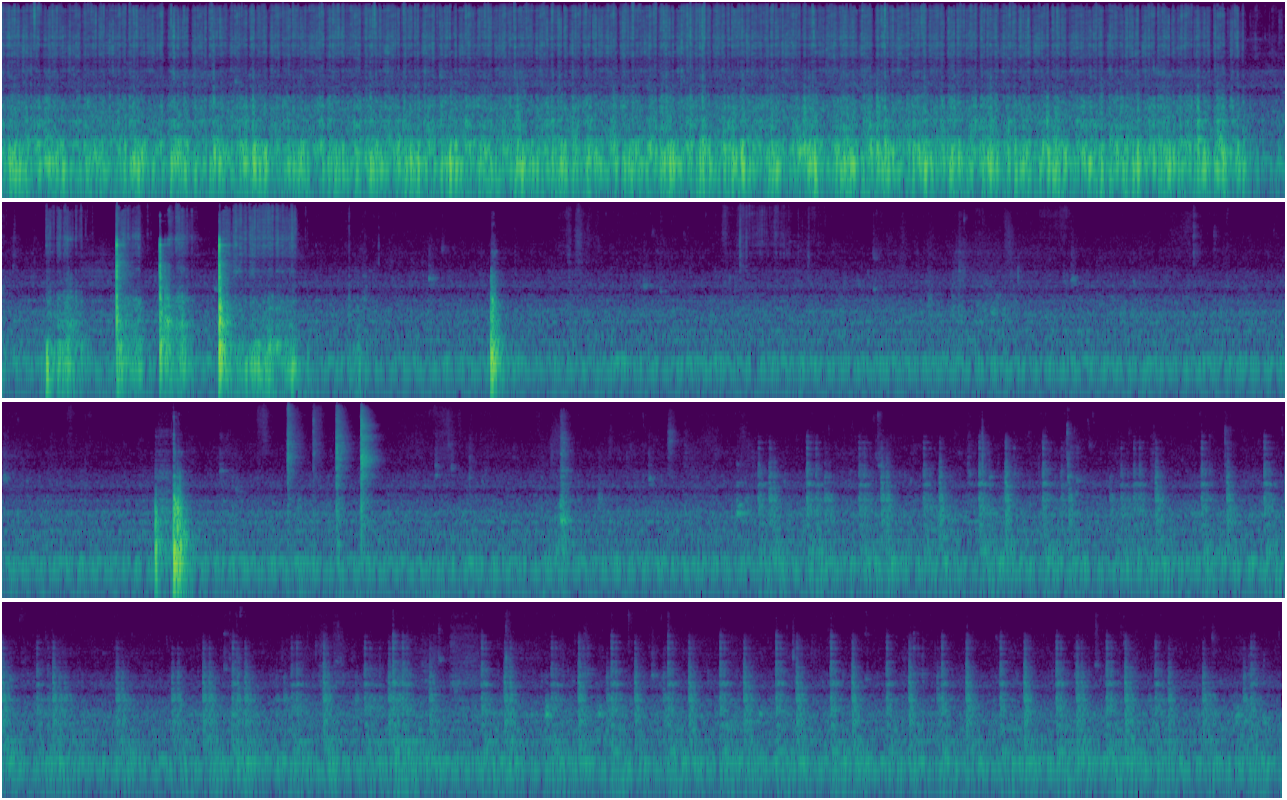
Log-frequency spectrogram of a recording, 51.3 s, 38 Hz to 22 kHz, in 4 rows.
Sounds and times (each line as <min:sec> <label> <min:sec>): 0:33.0 noise of the dishwasher 0:51.2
